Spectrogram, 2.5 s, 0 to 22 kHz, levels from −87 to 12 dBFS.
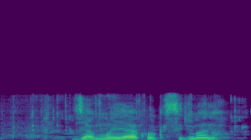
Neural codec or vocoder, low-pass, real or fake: codec, 44.1 kHz, 7.8 kbps, DAC; 7.2 kHz; fake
